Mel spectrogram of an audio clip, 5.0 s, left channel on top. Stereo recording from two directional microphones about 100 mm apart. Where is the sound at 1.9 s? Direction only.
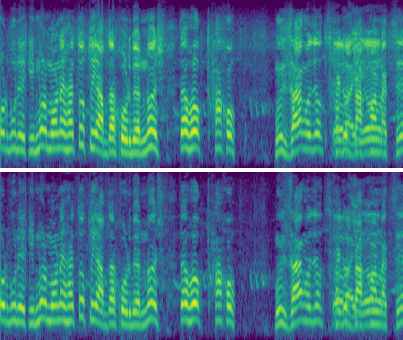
90° left.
